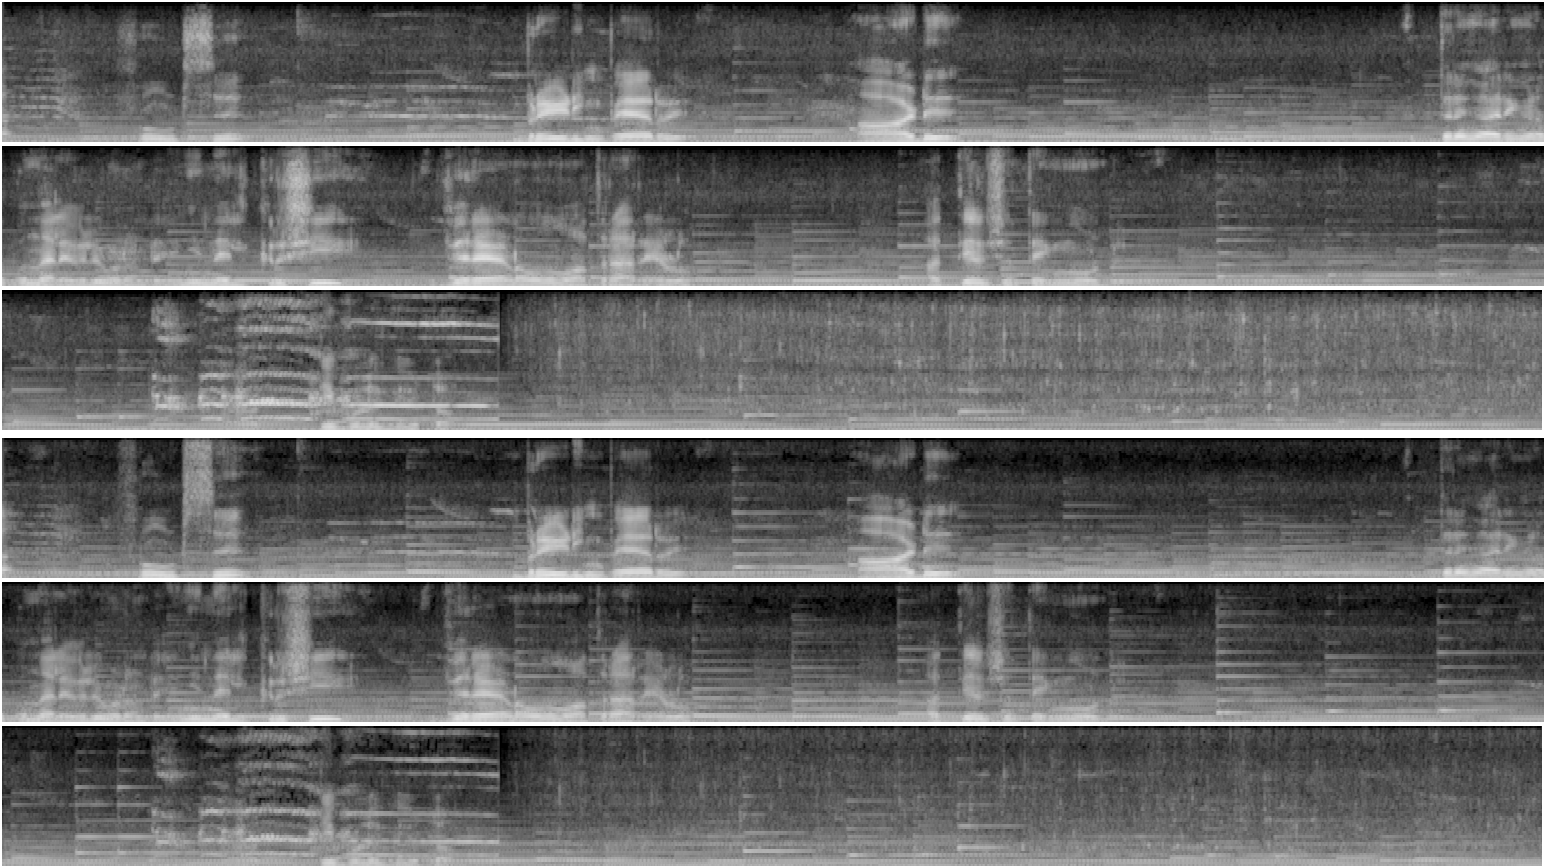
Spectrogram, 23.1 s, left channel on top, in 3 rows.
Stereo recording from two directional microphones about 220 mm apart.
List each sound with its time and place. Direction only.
0.7 s speech: 30° right (ahead or behind)
2.6 s speech: 15° right (ahead or behind)
7.2 s speech: 10° left (ahead or behind)
7.9 s speech: 10° right (ahead or behind)
12.3 s speech: 5° left (ahead or behind)
16.1 s crowing: 5° right (ahead or behind)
